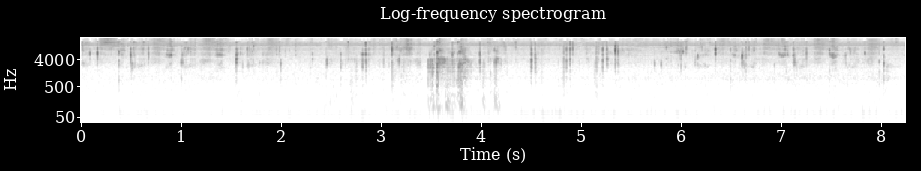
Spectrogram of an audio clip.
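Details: Domestic cat grooming itself indoors, loud wet licking and clicking tongue sounds repeated rapidly throughout, with a brief louder rustling burst midway.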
